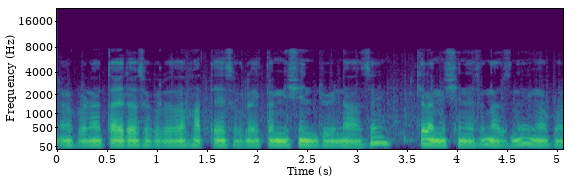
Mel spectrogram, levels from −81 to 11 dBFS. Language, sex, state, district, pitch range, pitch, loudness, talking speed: Nagamese, male, Nagaland, Dimapur, 80-85 Hz, 85 Hz, -18 LUFS, 215 wpm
